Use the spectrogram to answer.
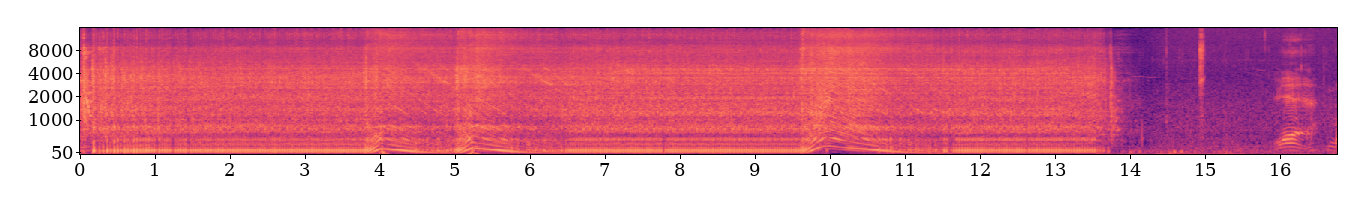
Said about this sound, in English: Yeah, motorcycles.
